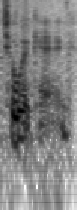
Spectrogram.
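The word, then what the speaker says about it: WCAG: use it okay so wick egg stands for web content accessibility guidelines um and it's commonly pronounced wick and they our guidelines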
